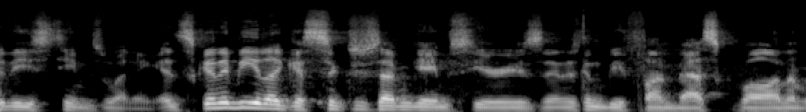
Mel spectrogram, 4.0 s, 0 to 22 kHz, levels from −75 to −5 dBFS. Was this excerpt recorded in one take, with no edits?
no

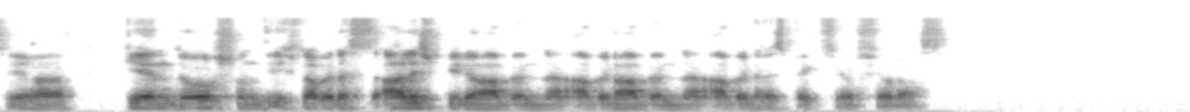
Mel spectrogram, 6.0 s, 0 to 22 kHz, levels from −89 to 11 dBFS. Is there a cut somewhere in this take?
yes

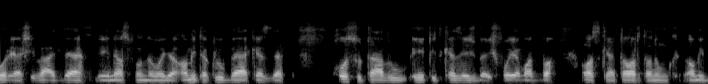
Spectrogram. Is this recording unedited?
yes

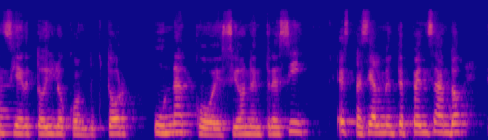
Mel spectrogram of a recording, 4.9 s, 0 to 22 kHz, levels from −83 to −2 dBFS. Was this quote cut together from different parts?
no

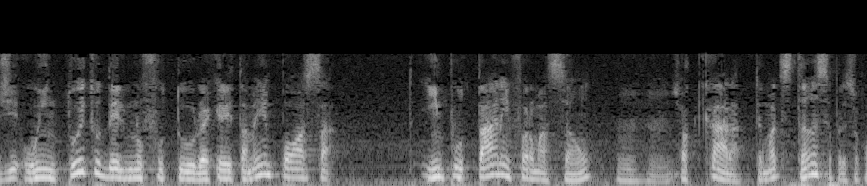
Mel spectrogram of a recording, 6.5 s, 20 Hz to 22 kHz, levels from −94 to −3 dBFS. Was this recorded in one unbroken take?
yes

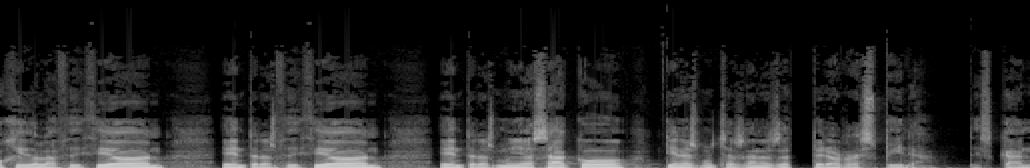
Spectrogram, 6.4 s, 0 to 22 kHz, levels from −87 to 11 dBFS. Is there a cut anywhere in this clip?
yes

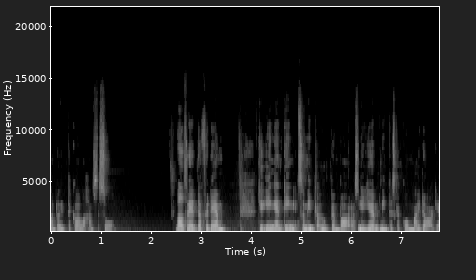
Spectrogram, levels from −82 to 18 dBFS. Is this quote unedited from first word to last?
no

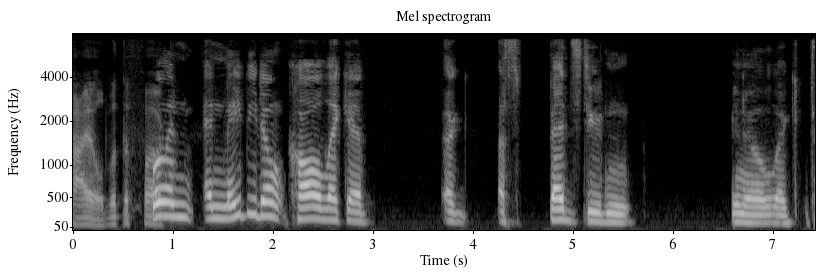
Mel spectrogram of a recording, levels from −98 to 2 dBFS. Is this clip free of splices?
yes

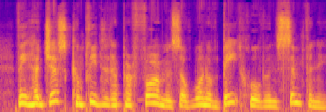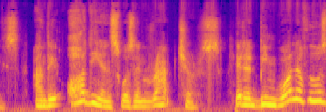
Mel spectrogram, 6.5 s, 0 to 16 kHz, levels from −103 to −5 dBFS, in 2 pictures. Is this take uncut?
no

